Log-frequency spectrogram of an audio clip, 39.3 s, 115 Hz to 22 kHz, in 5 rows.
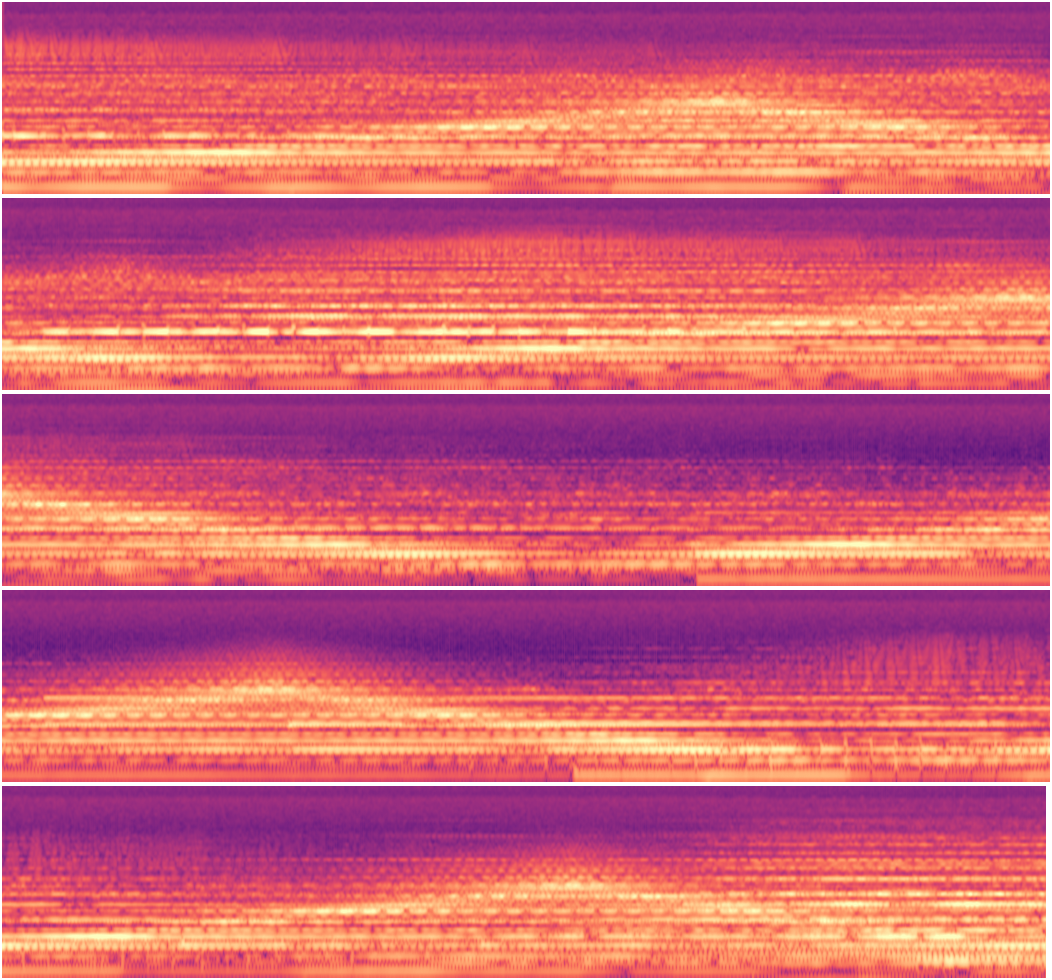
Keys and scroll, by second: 1.2 z, 6.3-7.1 typing, 10.1 x, 22.9 z.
